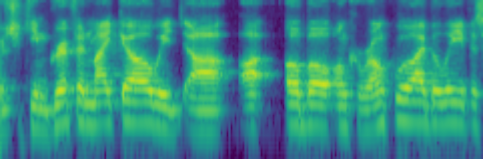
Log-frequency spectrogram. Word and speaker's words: Okoronkwo: Obo Okoronkwo, I believe is how you pronounce his name, out of Oklahoma.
